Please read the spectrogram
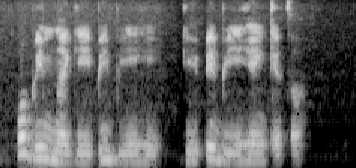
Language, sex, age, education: Igbo, female, 15-29, tertiary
